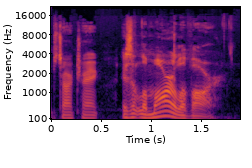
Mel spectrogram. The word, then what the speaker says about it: LeVar: burton yes from star trek is it lamar levar lavar with the v yeah cause there was somebody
